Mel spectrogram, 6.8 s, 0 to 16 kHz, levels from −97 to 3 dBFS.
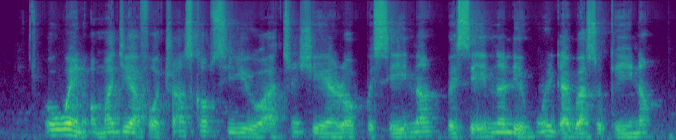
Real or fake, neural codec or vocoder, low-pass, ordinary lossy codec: real; none; 14.4 kHz; Opus, 16 kbps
